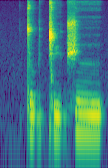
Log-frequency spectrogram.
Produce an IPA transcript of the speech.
t o ɡ ǀ y ɡ ʃ ɯ

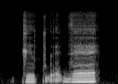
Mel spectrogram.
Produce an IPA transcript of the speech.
k ɪ tʷ ɛ̰ d̪ ɛ

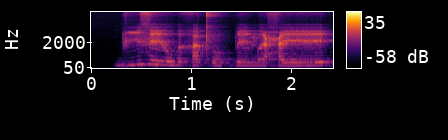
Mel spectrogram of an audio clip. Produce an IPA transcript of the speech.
b iː z eː o̯ w ə h a tʼ o pː eː m ə e̯ ħ eː

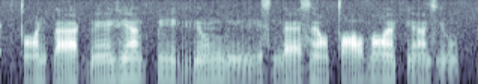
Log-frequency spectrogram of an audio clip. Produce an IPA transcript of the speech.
tˤ ẽ˨˦ ɡ͡b æ˩˧˩ ɡ͡b ẽ˨˦ vʲ æ̃˦˥ d k͡p i˦˨ rʲ ũ˨˦ ŋ͡m ĩ˩ ɾ i˩˧˩ z n ɛ˨˩˦ z ɛ̃˨˦ tˤ ə˞˨˦ ðˤ æ̃˦˨ pʲ æ̃˩˧˩ zʲ ũ˩

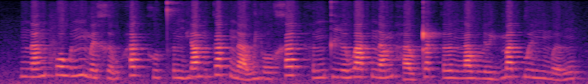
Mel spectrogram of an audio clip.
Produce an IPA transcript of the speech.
n a˧˥ n f ɔ˧ w ə˧˥ ŋ m ɛ˨˩ x ə˨˩˨ w h a˦˥ k̚ x u˨˩ t̪ʰ ə˨˩ ŋ j a˧ m k a˦˥ k̚ n a˨˩˨ w j o˨˩ x a˦˥ t̚ h ə˧˥ ŋ t̪ i˧ ə̯ w a˦˥ k̚ n a˧˥ m h a˨˩ w ʈ a˦˥ k̚ ʔ əː˧ ŋ a˧ w l ɨ˨˩ j m a˦˥ t̚ w ɨ˧ n m ə˨˩˦ ŋ

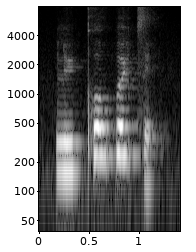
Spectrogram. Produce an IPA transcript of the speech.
l yː˧ k̚ pʰ o˥ w p ɵ˥ ɥ t͡s ɪ˨ k̚

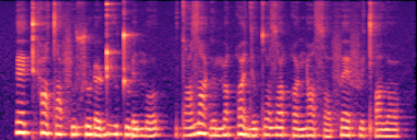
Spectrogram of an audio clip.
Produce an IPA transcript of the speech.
ɛ˥˩ kʰ ɛ˥˩ tˤ ɪ˥˩ f ʏ˧ sʷ œ˧ ɽ œ˨˩˦ ɖʱ ɪ˥˩ tʷ ɪ˥˩ ɽ i˧ m o˨˩˦ | dˤ i˨˩˦ zˤ ɛ˥˩ ɡ ʏ˥˩ m ʏ˥˩ qʷ i˥˩ d œ˧ tʷ e˧ zˤ o˧ qʷ ɛ˧ ŋ i˥˩ sˤ ʏ˨˩˦ f ɛ˧ f ʏ˧ tʼ e˧ ðˤ o˧

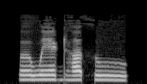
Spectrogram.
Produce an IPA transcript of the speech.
ɵ w e ɖʱ ɐ θ u

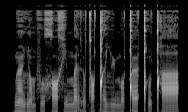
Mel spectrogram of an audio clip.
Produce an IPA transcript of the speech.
b œ̃ ʎ ɔ̃ m f u x ɔ x i m ə r u d ɔ ɡ͡ǃ ə ʎ y m o ǃ œ ǃʰ ũ ǃʰ a

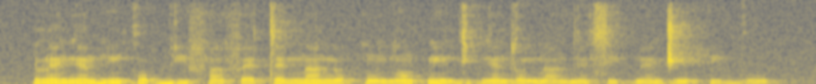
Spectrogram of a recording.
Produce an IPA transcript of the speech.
l ɛ̃˦ ɡ ɛ̃˦ b ĩ˦ k o˦ ɡ͡b i˦ f ã˧ f ɛ˧ t ɛ˦ n ã˦ n o˧ k ũ˧ d ɔ̃˦ k͡p ĩ˦˨ d i˧ ɡ ɛ̃˦ d o˦˨ n ã˨ d ɛ̃˨ s i˨ ɡ͡b ɛ̃˨ d͡ʒ ĩ˧ h i˦ b u˦˨

